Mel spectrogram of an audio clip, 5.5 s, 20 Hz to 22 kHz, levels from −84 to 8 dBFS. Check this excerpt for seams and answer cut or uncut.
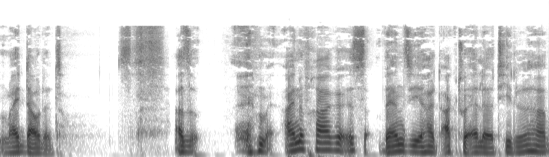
uncut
